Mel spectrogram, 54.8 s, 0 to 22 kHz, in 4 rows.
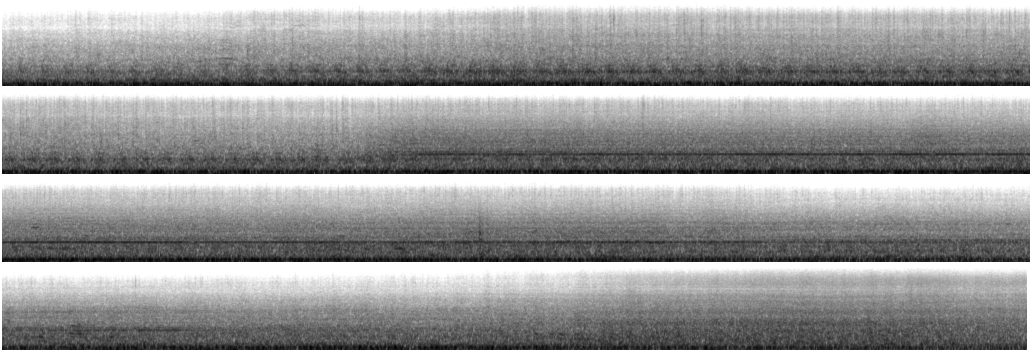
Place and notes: southern pier, Gdynia - onyx departure
departure of ship onyx to Hel. (sony d50)
Gdynia, Poland, 3 May 2017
